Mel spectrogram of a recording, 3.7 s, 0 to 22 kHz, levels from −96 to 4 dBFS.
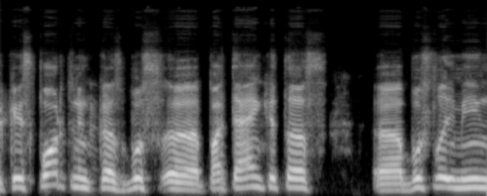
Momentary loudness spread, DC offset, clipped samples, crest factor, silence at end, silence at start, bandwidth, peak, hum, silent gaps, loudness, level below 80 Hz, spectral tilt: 4 LU; under 0.1%; under 0.1%; 14 dB; 0 s; 0 s; 7.6 kHz; -4 dBFS; none; none; -18 LUFS; -74 dBFS; -6 dB/octave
